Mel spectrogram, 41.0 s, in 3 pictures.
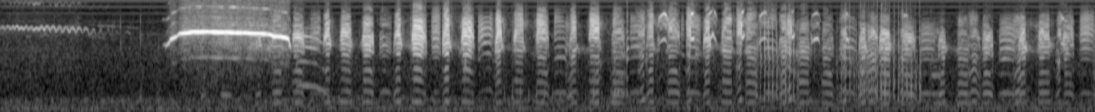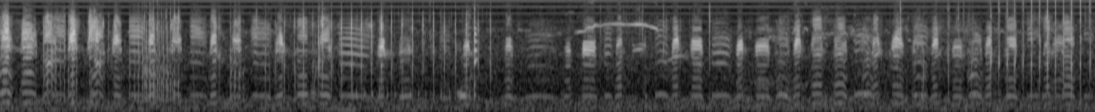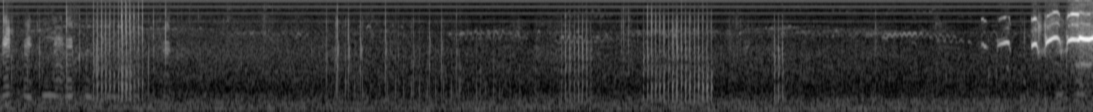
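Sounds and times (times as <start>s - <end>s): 
black-footed albatross colony calls: 2.1s - 29.2s, 39.9s - 41.0s.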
